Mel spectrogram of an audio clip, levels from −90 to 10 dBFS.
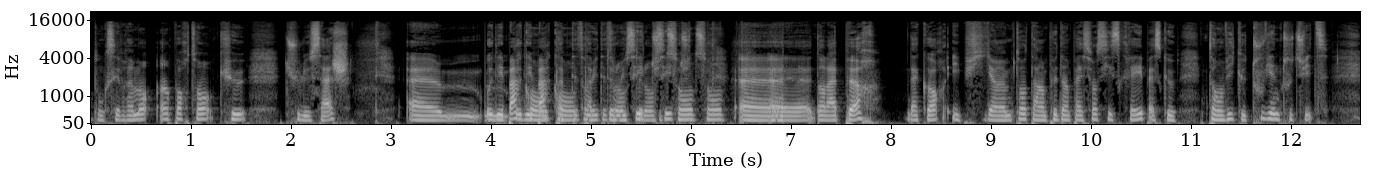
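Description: From 3.94 s to 6.92 s the speech carries a doubled audio track. A second full-band copy runs roughly 300 ms behind at about equal level, dry and without room colour, switching in and out abruptly, ending just before "dans la peur". Likely a second capture path or misaligned edit.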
